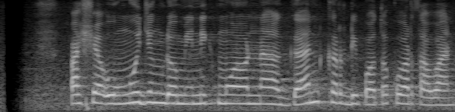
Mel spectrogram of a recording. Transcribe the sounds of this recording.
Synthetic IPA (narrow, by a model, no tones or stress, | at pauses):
paʃauŋud͡ʒɨŋdominɪk̚mɔnaɡankɨrdipɔt̪ɔkəwart̪awan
